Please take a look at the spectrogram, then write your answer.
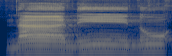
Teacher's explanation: Nun kita sebutkan di saat disukunkan tidak boleh keluar nafas. Naninuan. Tidak ada an. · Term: jahr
